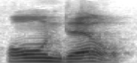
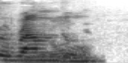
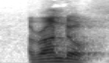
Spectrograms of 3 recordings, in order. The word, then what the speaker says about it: Arundel: Case study duplex in Arundel. I don't know which. – It's called Arundel. – Arundel, there you go.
